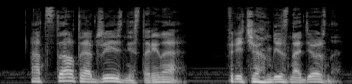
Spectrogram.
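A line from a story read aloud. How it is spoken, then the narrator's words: Wry snort. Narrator (Russian): хмыкнул Фома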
